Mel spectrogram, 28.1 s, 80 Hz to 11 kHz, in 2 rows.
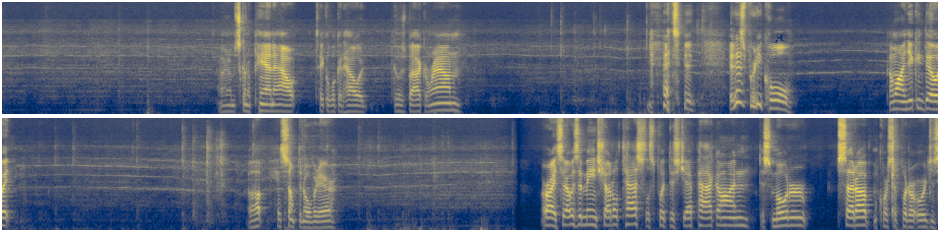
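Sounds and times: toy electric motor whine: 0:00.0 - 0:21.8
person speaking: 0:09.7 - 0:11.9.

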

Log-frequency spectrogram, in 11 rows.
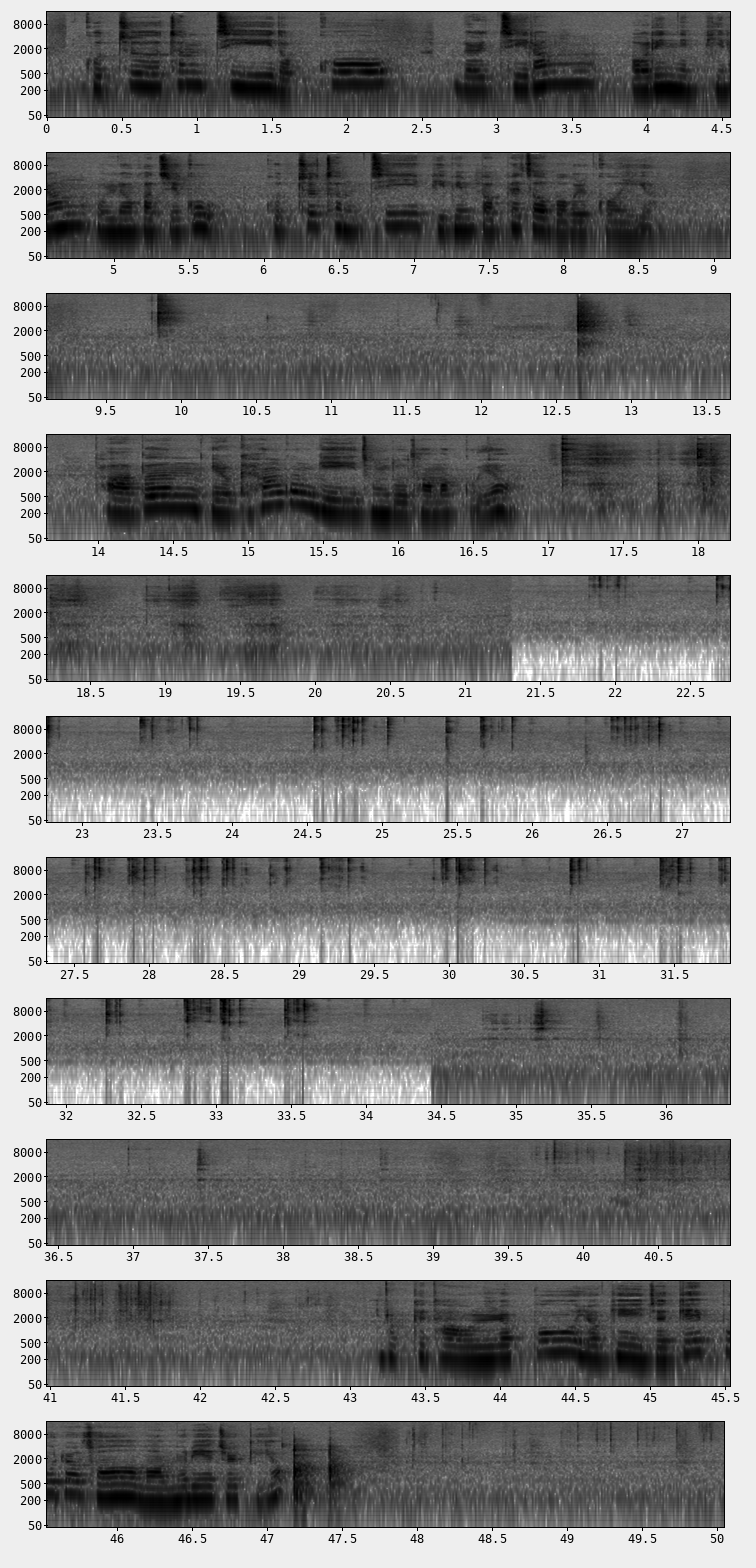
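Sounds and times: utensil clicking and scraping tin: 0:27.6 - 0:33.7
soft handling of leaves: 0:38.0 - 0:43.6, 0:47.0 - 0:50.0.

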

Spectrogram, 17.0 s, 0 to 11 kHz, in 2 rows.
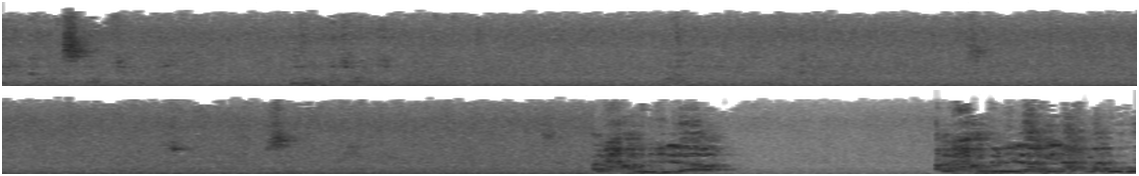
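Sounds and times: low even hum: 0:00.0 - 0:17.0
steady background hiss: 0:00.0 - 0:17.0.

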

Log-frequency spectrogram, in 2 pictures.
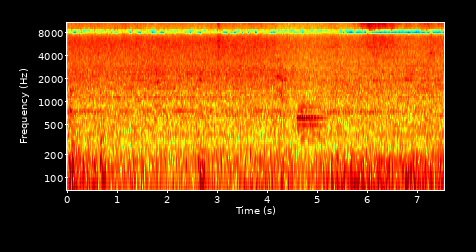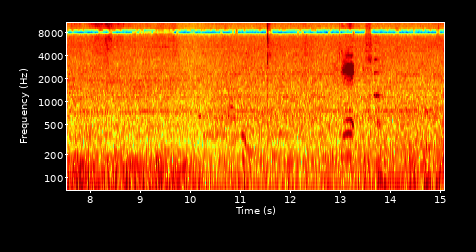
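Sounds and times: train rumble inside carriage: 0:00.0 - 0:15.0
brief higher tone: 0:04.6 - 0:05.2.

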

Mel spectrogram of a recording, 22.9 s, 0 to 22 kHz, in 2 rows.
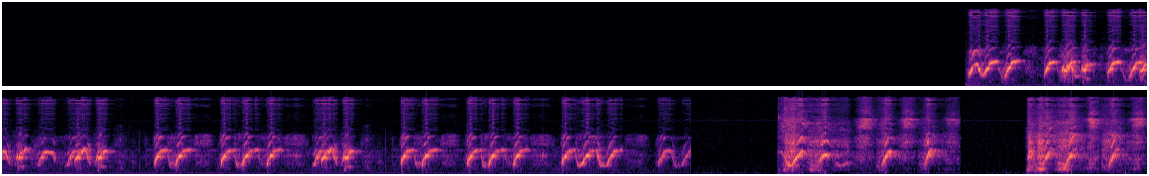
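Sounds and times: zebra barking: 0:09.7 - 0:18.4.

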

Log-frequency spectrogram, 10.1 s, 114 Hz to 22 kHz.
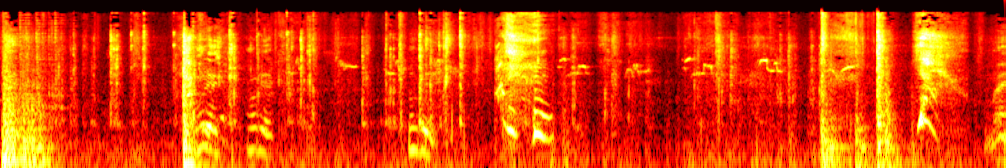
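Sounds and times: loud thump: 0:00.0 - 0:00.6.

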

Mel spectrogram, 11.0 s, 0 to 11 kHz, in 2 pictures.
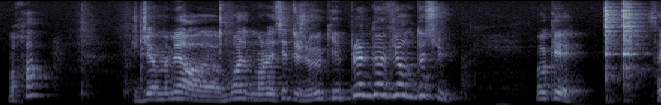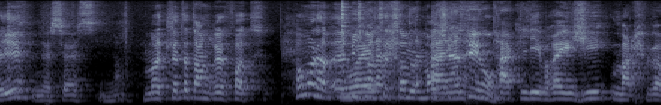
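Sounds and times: person speaking: 0:00.0 - 0:03.8, 0:04.5 - 0:11.0
metal spoons clinking: 0:05.1 - 0:05.5.

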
